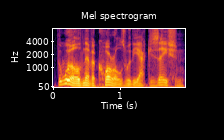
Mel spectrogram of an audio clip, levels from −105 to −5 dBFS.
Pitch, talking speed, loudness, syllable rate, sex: 110 Hz, 210 wpm, -18 LUFS, 6.5 syllables/s, male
